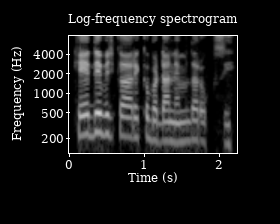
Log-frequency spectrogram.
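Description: A woman with a Punjabi accent narrating a first-person story in a soft, intimate scripted delivery. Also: medium pitch, fairly even intonation, brisk, no echo.

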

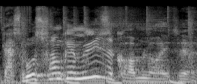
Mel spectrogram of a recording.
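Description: A man's voice: high-pitched, wildly swooping pitch, a little slow. A middle-aged man with a theatrical, grumbling manner, acting in a playful comedic skit. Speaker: comic sidekick playing a guard. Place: large workshop hangar indoors. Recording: roomy echo, music behind.

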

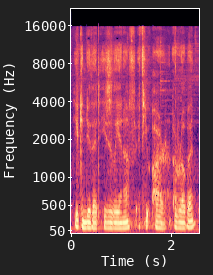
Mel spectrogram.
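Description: A man reading the part of a hard-edged, suspicious detective from Earth. He presses with pointed questions and snaps out orders in a low, firm voice. Soft music sits behind. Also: little pitch movement, quick pace, close to an everyday voice. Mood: commanding suspicious. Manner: blunt, commanding, probing.

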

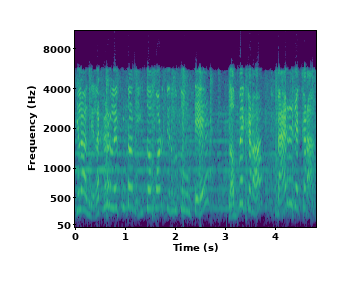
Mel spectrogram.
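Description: A whiny unmarried thirty-ish sidekick, highish voice, noisy muffled film sound. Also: male voice, lively intonation, brisk, music in the background. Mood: complaining. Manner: self-pitying, rambling complaint. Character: grumbling unmarried man around thirty, sidekick. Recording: dull film audio with background noise.

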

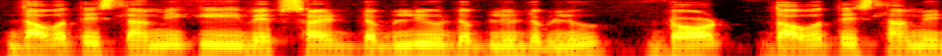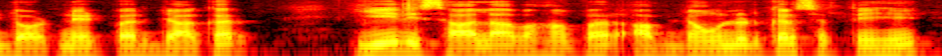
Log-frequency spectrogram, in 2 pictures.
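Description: Here a religious storyteller hosting a children's show teaches moral lessons through stories, speaking at medium pitch with little pitch movement and a darkish tone. He is seated on a carpet among children in an indoor studio set, and the recording is dry. Instructive in manner, he frequently turns to his young audience with questions and favourite phrases.

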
